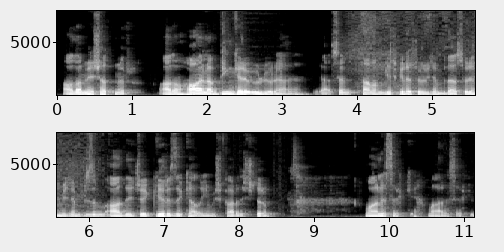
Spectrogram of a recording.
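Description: A man commentating live on his own gameplay, excitable, swearing at and trash-talking his teammates. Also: mid-range voice, lo-fi sound. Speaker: gaming channel host.

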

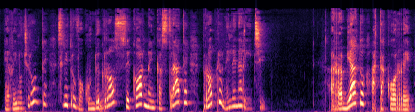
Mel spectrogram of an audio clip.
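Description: A woman reading a storybook aloud to children, telling it in an animated, dramatic way. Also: a little high, gravelly. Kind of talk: expressive read-aloud.

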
